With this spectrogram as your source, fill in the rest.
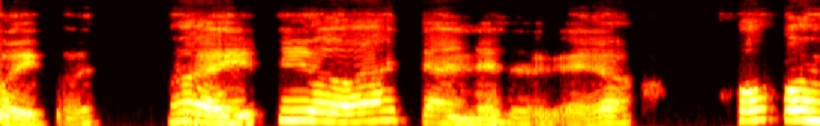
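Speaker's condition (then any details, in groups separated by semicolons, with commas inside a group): Cerebral palsy; severe, uses a wheelchair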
